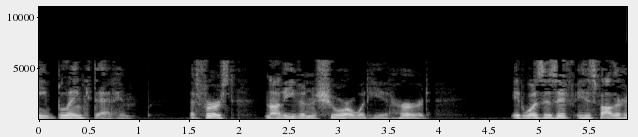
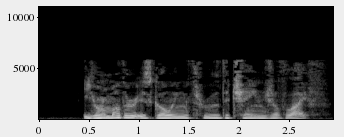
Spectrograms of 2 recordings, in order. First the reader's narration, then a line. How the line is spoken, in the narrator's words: Michael said quietly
